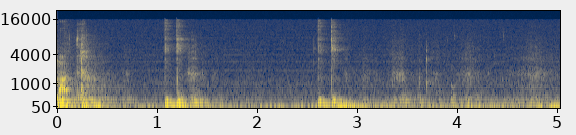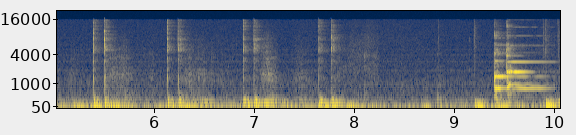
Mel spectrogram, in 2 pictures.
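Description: A run of about eight separate clicks as word tiles are selected in a language-learning app, then near the end a short, bright chime of several tones, the app's correct-answer sound.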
